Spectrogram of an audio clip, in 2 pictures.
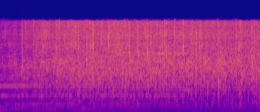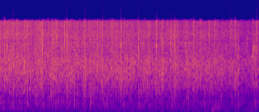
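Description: Large theatre audience applauding, the clapping swelling as the orchestra's last held chord dies away at the start and thinning out near the end.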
